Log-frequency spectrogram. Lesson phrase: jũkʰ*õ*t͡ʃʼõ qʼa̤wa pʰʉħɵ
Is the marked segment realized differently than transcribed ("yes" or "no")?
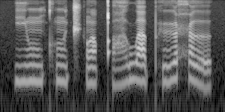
yes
